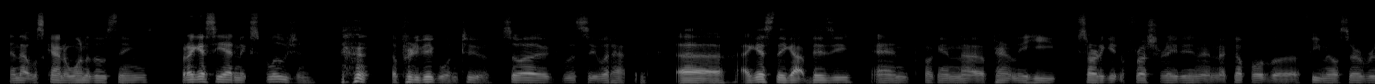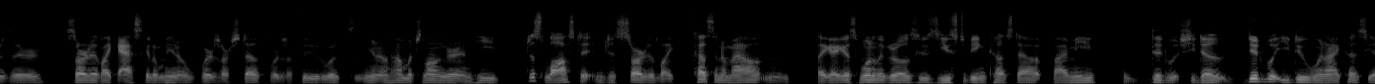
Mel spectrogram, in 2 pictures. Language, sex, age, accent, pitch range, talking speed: English, male, 20-39, American, 95-105 Hz, 225 wpm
